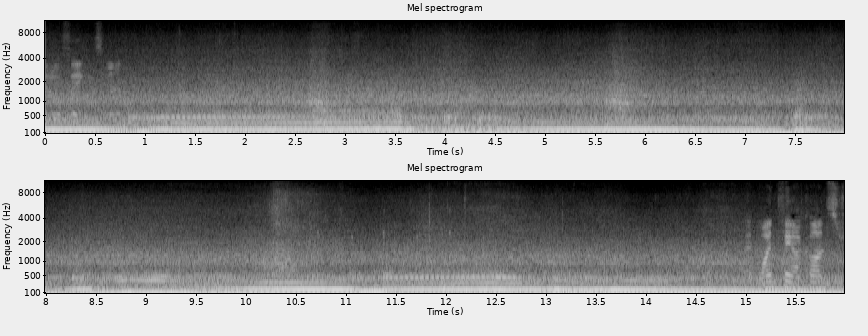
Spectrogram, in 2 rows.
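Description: A small Abarth 595 car engine with a catback exhaust drones and revs up and down in steady waves, loud and close, with exhaust rumble throughout.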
